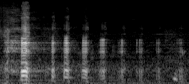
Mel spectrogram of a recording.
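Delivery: high, light chuckling; amused high giggle; laughing. Real, not acted. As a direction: laugh in a quick run that fades away. Laughs after in-character jab.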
